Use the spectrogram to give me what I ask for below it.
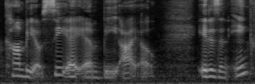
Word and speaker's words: Cambio: it's pronounced cambrio Cambio I don't know if there's an r in there no no R combio c-a-m-b-i-o it is an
